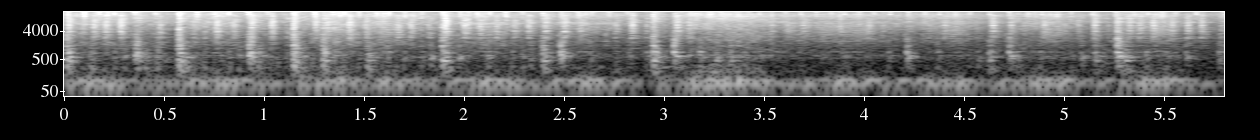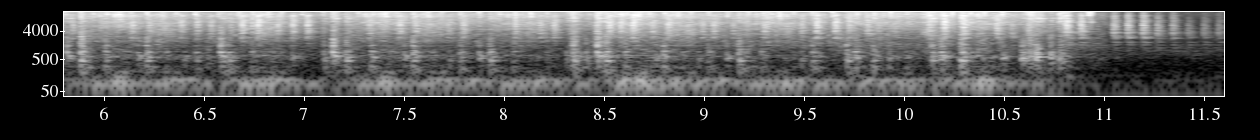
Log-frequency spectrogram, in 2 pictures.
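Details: Toyota MK3 Supra idling rough and shaking: loose uneven deep knock about twice a second, then shuts off; spun engine bearing, bottom end gone and needing replacement or swap.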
